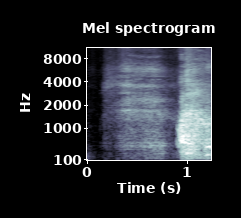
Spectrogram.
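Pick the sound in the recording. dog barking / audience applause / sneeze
sneeze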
